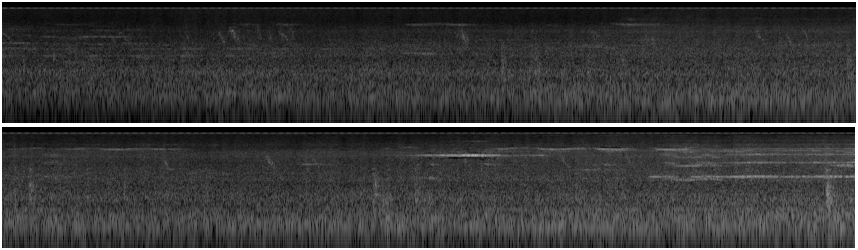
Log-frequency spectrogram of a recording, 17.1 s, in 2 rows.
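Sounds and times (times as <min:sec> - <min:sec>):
train wheels rumbling on rail: 0:00.7 - 0:17.0
high wheel squeals: 0:12.5 - 0:17.0.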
